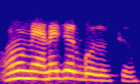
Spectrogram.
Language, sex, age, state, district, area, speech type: Gujarati, female, 30-45, Gujarat, Kheda, rural, conversation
